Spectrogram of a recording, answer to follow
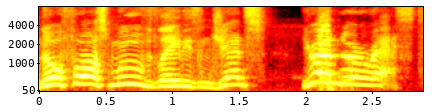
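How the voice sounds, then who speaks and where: In a put-on character voice, a man talks at a moderate pace with an extremely high pitch. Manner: tough, gruff.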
